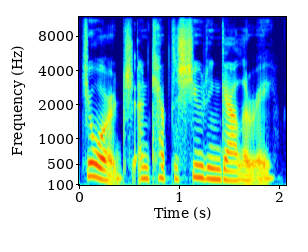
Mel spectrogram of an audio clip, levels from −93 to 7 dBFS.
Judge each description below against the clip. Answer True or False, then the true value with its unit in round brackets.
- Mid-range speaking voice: False (215 Hz)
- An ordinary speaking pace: True (175 wpm)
